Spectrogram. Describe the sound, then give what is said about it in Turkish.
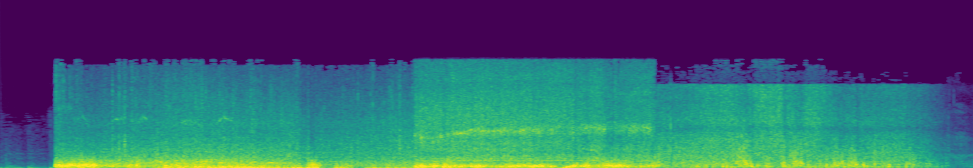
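A powerful southwesterly (lodos) windstorm in western Turkey roars loudly and steadily in gusts, with a dense wash of driving rain and crashing surf beneath it, the noise buffeting the microphone. “Önüne kattığını götüren kuvvetli lodos peşi sıra yağmur getirdi.”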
